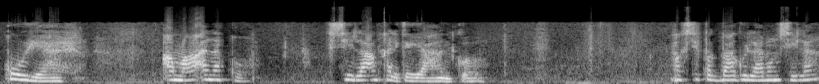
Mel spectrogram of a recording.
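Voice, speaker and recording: A woman's voice: medium pitch, takes it slowly, long pauses, a bit bright. An actress playing a devoted middle-aged widowed mother in a classic radio drama. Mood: earnest. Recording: noisy old radio drama recording.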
